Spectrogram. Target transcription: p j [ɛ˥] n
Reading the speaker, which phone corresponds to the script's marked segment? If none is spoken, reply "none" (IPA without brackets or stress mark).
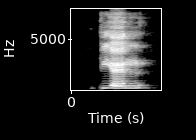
ɛ˥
